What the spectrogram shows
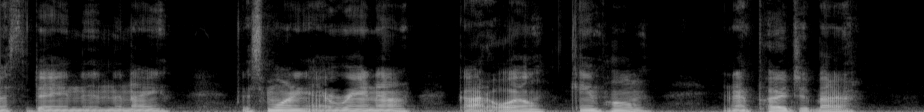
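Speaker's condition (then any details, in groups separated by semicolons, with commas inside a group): Traumatic brain injury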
